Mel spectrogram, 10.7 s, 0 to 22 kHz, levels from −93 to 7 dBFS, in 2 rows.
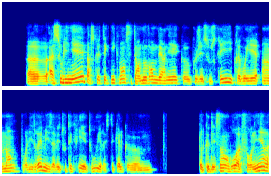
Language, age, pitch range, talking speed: French, 40-59, 105-140 Hz, 195 wpm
